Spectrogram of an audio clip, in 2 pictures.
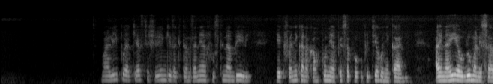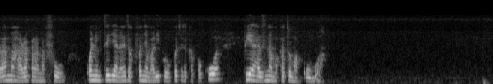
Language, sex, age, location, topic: Swahili, female, 25-35, Dar es Salaam, finance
